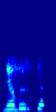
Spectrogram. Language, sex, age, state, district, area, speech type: Kashmiri, female, 60+, Jammu and Kashmir, Srinagar, urban, conversation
